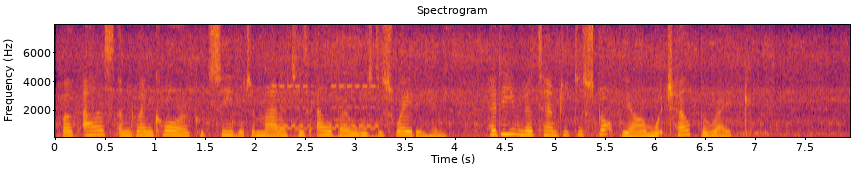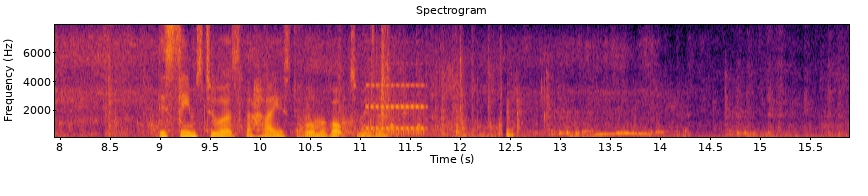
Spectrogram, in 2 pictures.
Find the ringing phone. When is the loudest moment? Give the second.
11 s.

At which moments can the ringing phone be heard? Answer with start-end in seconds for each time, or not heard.
2.1-3.2, 10.3-11.7.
